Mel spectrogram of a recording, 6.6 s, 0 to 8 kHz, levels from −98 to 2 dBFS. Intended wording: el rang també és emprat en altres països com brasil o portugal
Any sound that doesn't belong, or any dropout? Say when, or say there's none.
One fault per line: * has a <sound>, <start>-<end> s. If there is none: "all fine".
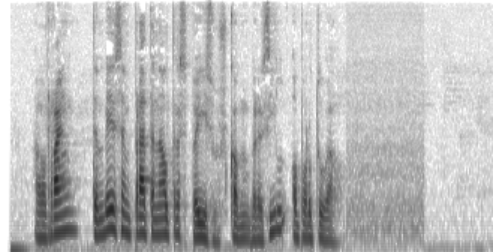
all fine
